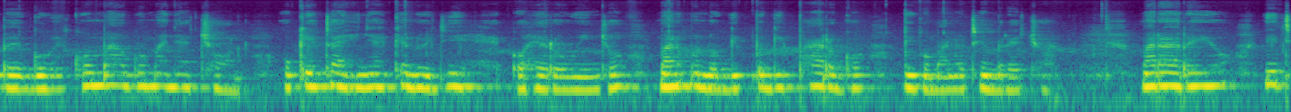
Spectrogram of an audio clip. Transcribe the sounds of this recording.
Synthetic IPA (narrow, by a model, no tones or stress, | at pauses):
beɡoekomaɡomaɲat͡ʃɔn | oketahiɲakendod͡ʒiohɛɾowiɲd͡ʒomarmɔndɔɡɪpʰarɡɔɡɪɡomanɔtʰɪmɾɛt͡ʃɔn | maɾaɾɪjɔnit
